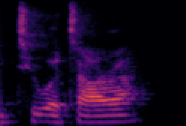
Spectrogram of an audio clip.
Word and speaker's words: Tuatara: Well, speaking of cars that ended up being wrecked, remember the Tuatara, the record-setting Tuatara? – I'm glad you said it correctly this time.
